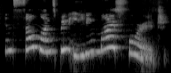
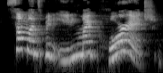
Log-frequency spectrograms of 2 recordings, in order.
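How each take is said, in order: First: It is said in a tiny, small growl. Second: It is said in a huge, deep growl.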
